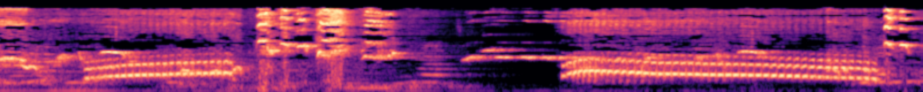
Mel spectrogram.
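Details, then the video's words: Young white-rumped shama just out of juvenile plumage, singing hard with isian filler phrases while staying on one perch: long buzzy, wavering notes held about a second each, a short gap of chatter, then another long sustained tone. "Murai Gacor Muda Lepas Troto Muntah Isian Main Satu Tirik"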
